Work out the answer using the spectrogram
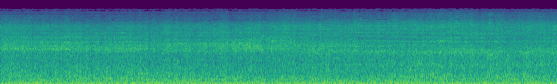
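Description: Mauritanian iron ore train running: a loud, steady, deep rumble and clatter that goes on without a break.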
